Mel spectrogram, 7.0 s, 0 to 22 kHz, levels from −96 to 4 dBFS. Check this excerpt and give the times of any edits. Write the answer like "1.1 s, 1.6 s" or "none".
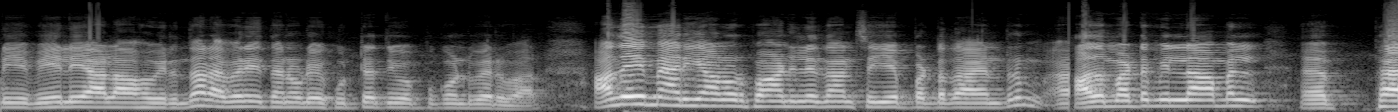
5.2 s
